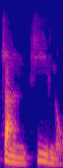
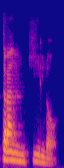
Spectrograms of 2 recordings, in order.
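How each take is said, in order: First: The t and r merge into one sound. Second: The t and r are two separate sounds. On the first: "suena tranquilo" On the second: "no suena tranquilo"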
